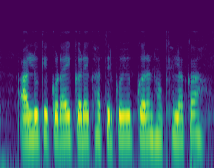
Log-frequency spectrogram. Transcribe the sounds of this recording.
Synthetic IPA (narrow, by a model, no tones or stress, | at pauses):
a̰ːlukekoɽaːikɐɽekʰaːt̪ɪɾkoːiʊp̚kəɾəɳɦokʰelakaː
